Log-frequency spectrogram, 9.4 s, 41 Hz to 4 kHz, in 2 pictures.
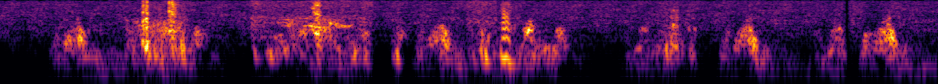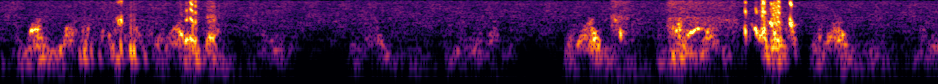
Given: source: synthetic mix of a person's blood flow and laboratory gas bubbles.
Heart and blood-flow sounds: Doppler ultrasound of blood flow; precordium
0.63-0.98 s: bubbles
1.26-1.89 s: bubbles
1.96-2.06 s: bubbles
2.34-2.63 s: bubbles
3.31-3.50 s: bubbles
5.06-5.47 s: bubbles
5.56-5.81 s: bubbles
7.75-7.87 s: bubbles
8.03-8.71 s: bubbles
From the record:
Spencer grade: 2 (many but less than half of the cardiac periods contain bubble signals, singularly or in groups); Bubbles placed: only in the low amplitude regions of the cardiac cycle

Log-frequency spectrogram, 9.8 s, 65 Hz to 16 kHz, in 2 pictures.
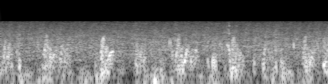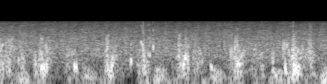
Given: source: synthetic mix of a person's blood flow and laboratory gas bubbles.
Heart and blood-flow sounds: Doppler ultrasound of blood flow; precordium
0.00-0.06 s: bubbles
0.23-0.32 s: bubbles
2.02-2.09 s: bubbles
2.33-2.62 s: bubbles
3.09-3.58 s: bubbles
3.79-3.85 s: bubbles
3.92-4.00 s: bubbles
4.10-4.29 s: bubbles
4.37-4.44 s: bubbles
4.72-5.31 s: bubbles
5.39-5.65 s: bubbles
5.99-6.10 s: bubbles
6.85-6.92 s: bubbles
6.97-7.25 s: bubbles
7.67-7.77 s: bubbles
8.06-8.12 s: bubbles
8.35-8.50 s: bubbles
8.96-9.07 s: bubbles
9.12-9.39 s: bubbles
9.52-9.62 s: bubbles
From the record:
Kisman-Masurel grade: 232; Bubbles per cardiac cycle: several, 3 to 8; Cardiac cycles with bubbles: 50 to 99%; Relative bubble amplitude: moderate (0.250 to 0.450); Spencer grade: 3 (all of the cardiac periods contain showers or single bubble signals, but not dominating or overriding the cardiac motion signals); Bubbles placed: anywhere in the cardiac cycle

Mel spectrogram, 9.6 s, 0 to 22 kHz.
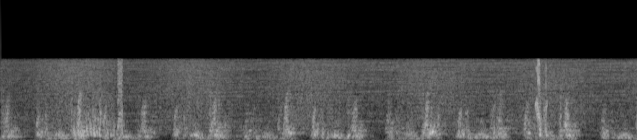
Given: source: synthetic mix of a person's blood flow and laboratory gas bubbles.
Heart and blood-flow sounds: Doppler ultrasound of blood flow; precordium
1.07-1.89 s: bubbles
7.33-7.57 s: bubbles
7.99-8.24 s: bubbles
From the record:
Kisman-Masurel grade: 223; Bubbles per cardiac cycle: several, 3 to 8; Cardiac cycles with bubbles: 10 to 50%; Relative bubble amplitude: loud (0.450 to 0.775); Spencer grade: 2 (many but less than half of the cardiac periods contain bubble signals, singularly or in groups); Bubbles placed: anywhere in the cardiac cycle

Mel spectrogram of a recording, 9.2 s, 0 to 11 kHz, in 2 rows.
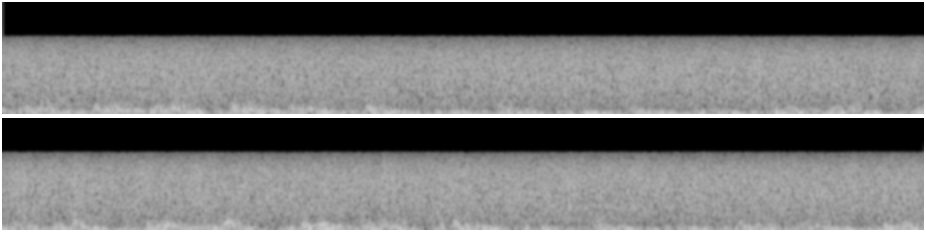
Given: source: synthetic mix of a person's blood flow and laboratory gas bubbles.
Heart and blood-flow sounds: Doppler ultrasound of blood flow; precordium
6.59-6.66 s: bubbles
6.76-6.86 s: bubbles
From the record:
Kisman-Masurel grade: 112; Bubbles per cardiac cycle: 1 to 2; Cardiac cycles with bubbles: 1 to 10%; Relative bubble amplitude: moderate (0.250 to 0.450); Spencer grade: 1 (occasional bubble signal discernible with the cardiac motion signal, with majority of cardiac periods free of bubbles); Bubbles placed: anywhere in the cardiac cycle

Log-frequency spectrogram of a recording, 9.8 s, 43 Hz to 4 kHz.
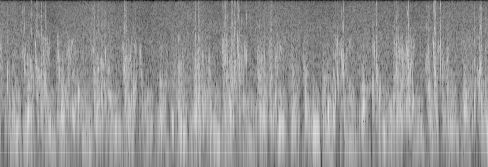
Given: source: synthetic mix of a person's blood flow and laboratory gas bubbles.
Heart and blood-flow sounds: Doppler ultrasound of blood flow; precordium
0.00-0.07 s: bubbles
0.11-0.19 s: bubbles
0.23-0.32 s: bubbles
0.44-1.00 s: bubbles
1.11-1.54 s: bubbles
1.84-2.23 s: bubbles
2.41-2.88 s: bubbles
3.17-3.33 s: bubbles
3.41-3.71 s: bubbles
3.77-4.29 s: bubbles
4.42-4.95 s: bubbles
5.11-5.66 s: bubbles
5.80-6.02 s: bubbles
6.04-6.21 s: bubbles
6.25-6.30 s: bubbles
6.42-7.02 s: bubbles
7.41-7.59 s: bubbles
7.84-8.31 s: bubbles
8.50-9.08 s: bubbles
9.23-9.77 s: bubbles
From the record:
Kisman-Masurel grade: 242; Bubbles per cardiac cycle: several, 3 to 8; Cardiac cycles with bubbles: 100%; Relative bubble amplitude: moderate (0.250 to 0.450); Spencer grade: 3 (all of the cardiac periods contain showers or single bubble signals, but not dominating or overriding the cardiac motion signals); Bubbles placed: anywhere in the cardiac cycle

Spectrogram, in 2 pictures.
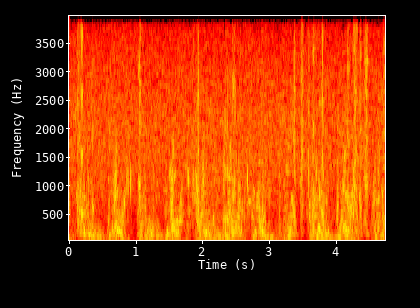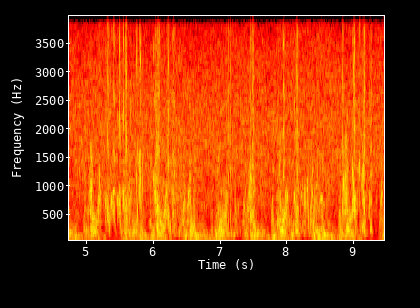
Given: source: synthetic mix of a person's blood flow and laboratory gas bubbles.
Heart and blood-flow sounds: Doppler ultrasound of blood flow; precordium
0.06-0.38 s: bubbles
0.59-0.96 s: bubbles
1.02-1.13 s: bubbles
1.23-1.35 s: bubbles
1.47-1.66 s: bubbles
1.74-2.03 s: bubbles
2.12-2.22 s: bubbles
2.31-2.98 s: bubbles
3.31-3.99 s: bubbles
4.05-4.77 s: bubbles
5.00-5.05 s: bubbles
5.17-5.88 s: bubbles
5.95-6.55 s: bubbles
6.60-6.67 s: bubbles
6.92-7.34 s: bubbles
7.40-7.58 s: bubbles
7.85-8.69 s: bubbles
8.81-8.89 s: bubbles
8.95-9.39 s: bubbles
From the record:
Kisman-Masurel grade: 342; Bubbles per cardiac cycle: rolling drumbeat, 9 or more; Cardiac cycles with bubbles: 100%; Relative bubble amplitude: moderate (0.250 to 0.450); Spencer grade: 3 (all of the cardiac periods contain showers or single bubble signals, but not dominating or overriding the cardiac motion signals); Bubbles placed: anywhere in the cardiac cycle

